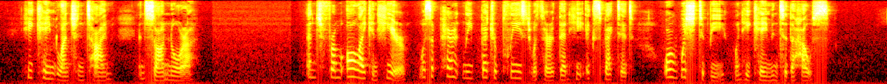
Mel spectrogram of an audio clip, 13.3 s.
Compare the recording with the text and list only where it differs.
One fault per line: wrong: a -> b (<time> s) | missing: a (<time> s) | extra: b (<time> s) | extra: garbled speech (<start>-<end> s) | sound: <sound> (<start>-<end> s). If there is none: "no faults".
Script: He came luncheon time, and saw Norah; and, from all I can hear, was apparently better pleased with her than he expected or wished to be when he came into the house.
no faults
